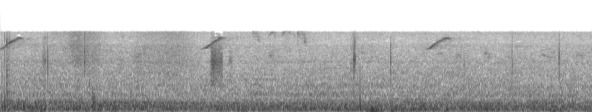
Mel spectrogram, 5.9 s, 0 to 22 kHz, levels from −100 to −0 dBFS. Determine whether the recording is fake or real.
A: real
